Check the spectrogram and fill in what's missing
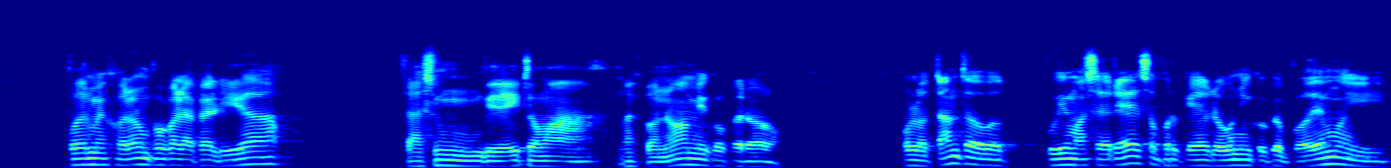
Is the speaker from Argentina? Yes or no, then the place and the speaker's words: yes; Argentina; porque somos argentinos y más que nada eso es lo que nos identifica hacia afuera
